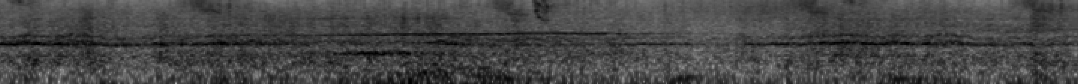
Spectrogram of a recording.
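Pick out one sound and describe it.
A pulley whirs steadily along a taut cable.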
